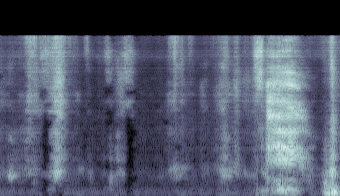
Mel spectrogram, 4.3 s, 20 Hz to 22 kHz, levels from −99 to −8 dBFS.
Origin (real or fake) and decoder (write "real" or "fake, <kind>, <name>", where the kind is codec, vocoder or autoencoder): fake, vocoder, WaveNeXt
